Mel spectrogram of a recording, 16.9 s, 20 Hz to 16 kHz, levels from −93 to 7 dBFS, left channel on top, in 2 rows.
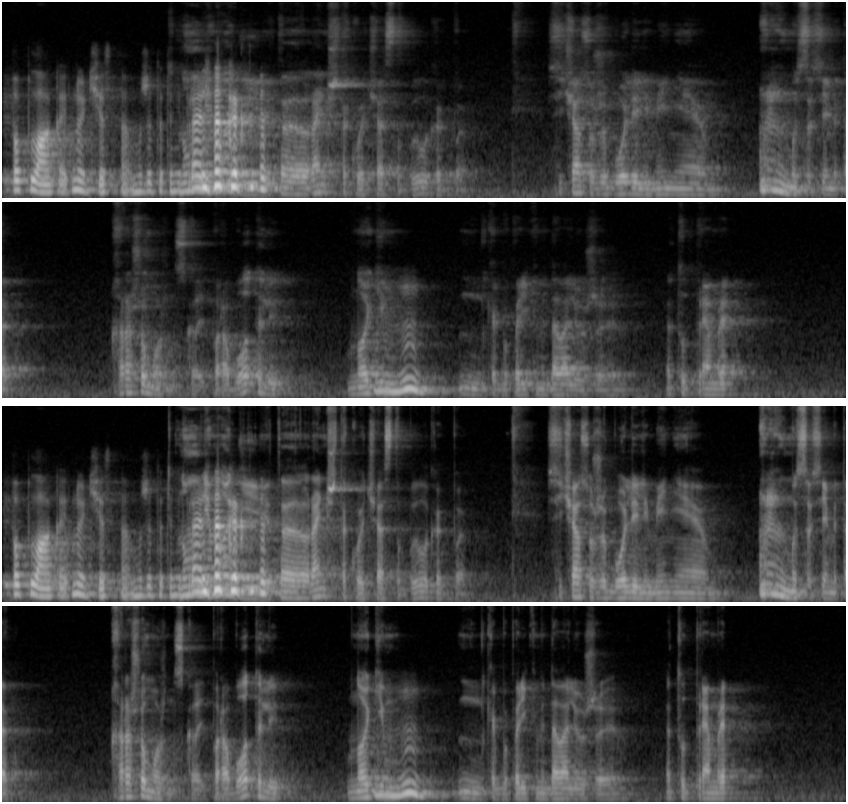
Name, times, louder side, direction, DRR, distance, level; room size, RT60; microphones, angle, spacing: voice 1, 0.0-2.4 12.2-12.7, left 1 dB, 5° left, 11 dB, 0.4 m, -24 dB
voice 2, 1.7-4.7 5.1-5.2 5.5-7.2 7.6-8.5 9.5-11.2 11.9-12.5 13.0-14.7 15.2-15.7, right 3 dB, 75° right, 11 dB, 1.0 m, -35 dB
17.0 x 11.5 x 5.6 m, 1.2 s
head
